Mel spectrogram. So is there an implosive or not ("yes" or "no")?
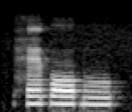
yes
